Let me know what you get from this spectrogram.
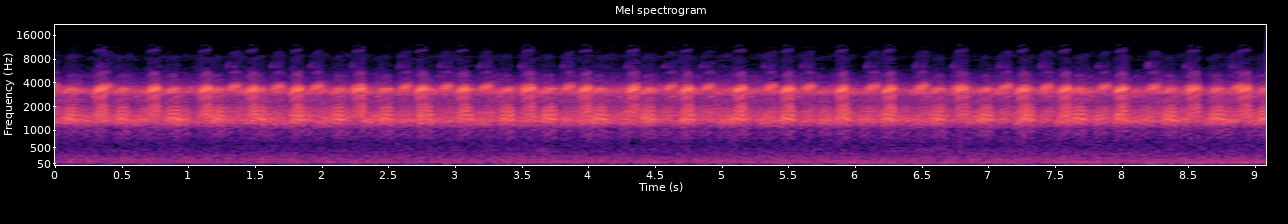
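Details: Courtship chorus of frogs after paddies are flooded for rice planting in May, recorded at night with a PCM recorder; many voices croaking in rapid rattling bursts, continuous and loud, faint low hum underneath.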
